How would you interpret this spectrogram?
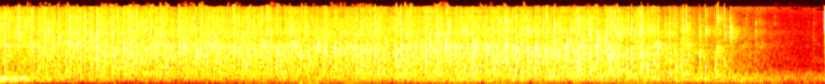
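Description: An audience applauds in thanks to God during a church service, a dense wash of many hands clapping at an even level for about seven seconds before it thins and fades out at the end.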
